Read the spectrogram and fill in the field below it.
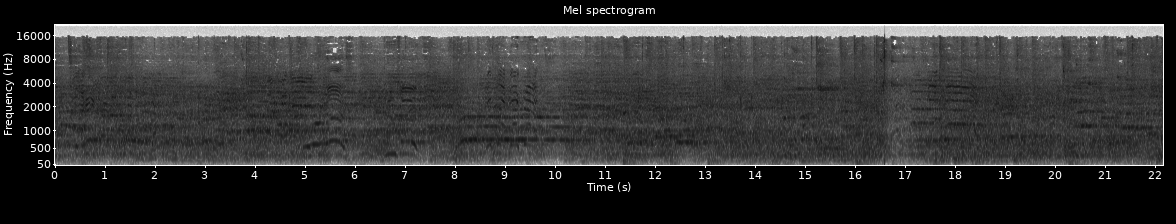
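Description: A crowd of children and adults chatters and shouts in a large echoing hall.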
